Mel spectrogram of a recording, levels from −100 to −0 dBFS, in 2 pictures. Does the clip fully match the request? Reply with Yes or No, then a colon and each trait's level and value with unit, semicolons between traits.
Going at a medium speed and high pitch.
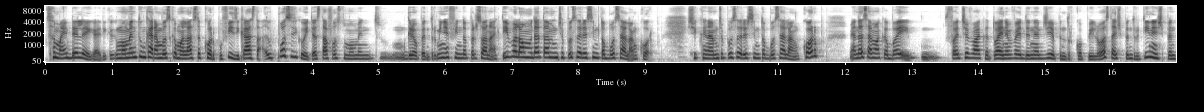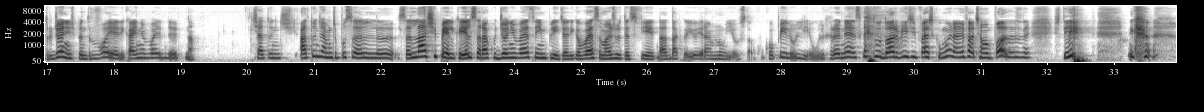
No: fast, 235 wpm; high, 245 Hz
